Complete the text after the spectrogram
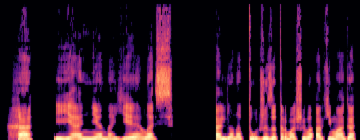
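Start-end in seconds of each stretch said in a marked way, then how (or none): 0.1-3.5 slow, low menacing book creature; sinister monster voice. A narrator's reading. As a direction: snap it out like a hungry beast. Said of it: "зловеще щёлкнула зубами и заявила".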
